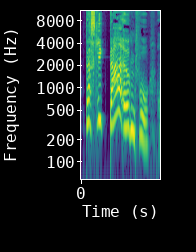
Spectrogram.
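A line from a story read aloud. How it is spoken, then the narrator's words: Calling out. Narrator (German): ruft Miller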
